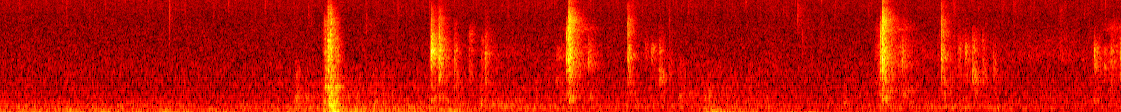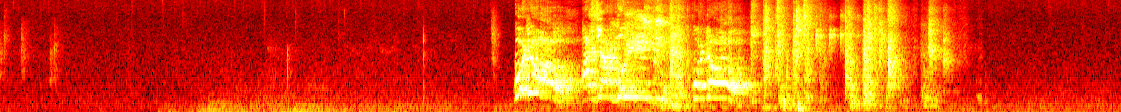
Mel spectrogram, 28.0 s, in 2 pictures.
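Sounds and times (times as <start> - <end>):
light clicks: 7.0 - 8.6, 10.0 - 14.9
water splashing in sink: 21.5 - 26.3.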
